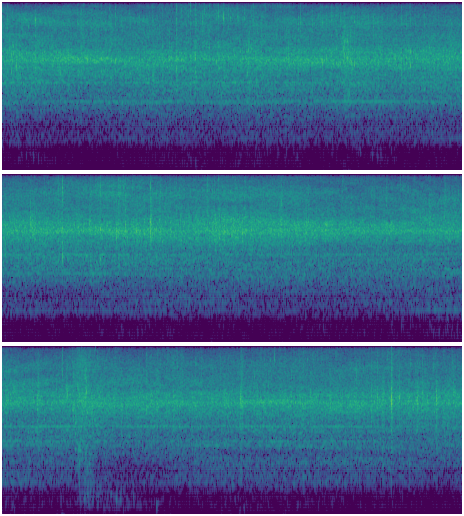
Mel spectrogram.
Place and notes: Hydrophone noise pollution at Karaköy, Istanbul
noisy underwater environments because of boat traffic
